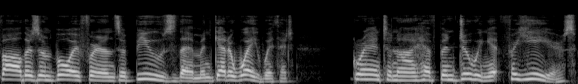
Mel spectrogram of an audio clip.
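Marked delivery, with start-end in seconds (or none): none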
